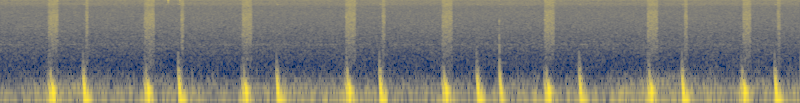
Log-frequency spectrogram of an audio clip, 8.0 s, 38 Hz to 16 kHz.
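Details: Heartbeat with steady paired lub-dub thumps at about 60 beats a minute, a normal regular rhythm.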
